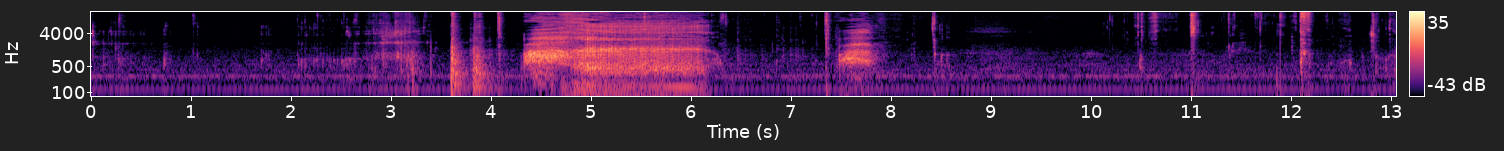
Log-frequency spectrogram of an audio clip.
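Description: A man eating and drinking up close: about four seconds in, a loud breathy exhale of about two seconds after a swallow of highball, then scattered small clicks of chewing and chopsticks.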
